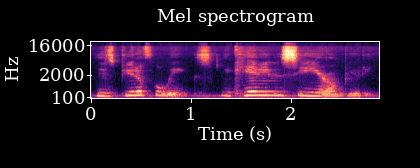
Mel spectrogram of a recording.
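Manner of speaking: real, quiet choked-up tenderness; holding back emotion. Real, not acted. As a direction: speak softly while fighting back tears. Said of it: "I'm trying not to get emotional".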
